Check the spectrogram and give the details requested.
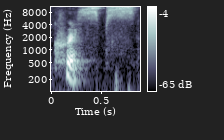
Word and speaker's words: crisps: give you that one crisps is a notoriously difficult word for learners of English it's the sound at the end crisps you'll yes yes yes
